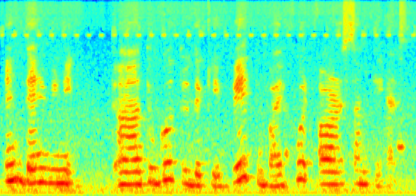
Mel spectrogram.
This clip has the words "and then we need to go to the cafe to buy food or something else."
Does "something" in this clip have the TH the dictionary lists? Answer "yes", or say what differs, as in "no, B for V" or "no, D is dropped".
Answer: no, T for TH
